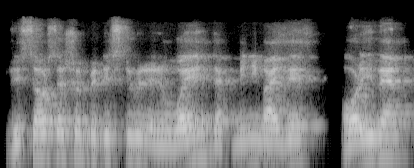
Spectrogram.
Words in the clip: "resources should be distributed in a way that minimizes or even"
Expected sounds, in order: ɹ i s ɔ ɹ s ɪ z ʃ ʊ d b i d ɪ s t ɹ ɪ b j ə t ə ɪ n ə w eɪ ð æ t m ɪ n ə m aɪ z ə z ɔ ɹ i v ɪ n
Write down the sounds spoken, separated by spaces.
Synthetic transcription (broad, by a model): ɹ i s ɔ ɹ s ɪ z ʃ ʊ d b i d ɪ s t ɹ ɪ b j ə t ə ɪ n ə w eɪ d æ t m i n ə m aɪ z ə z ɔ ɹ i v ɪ n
